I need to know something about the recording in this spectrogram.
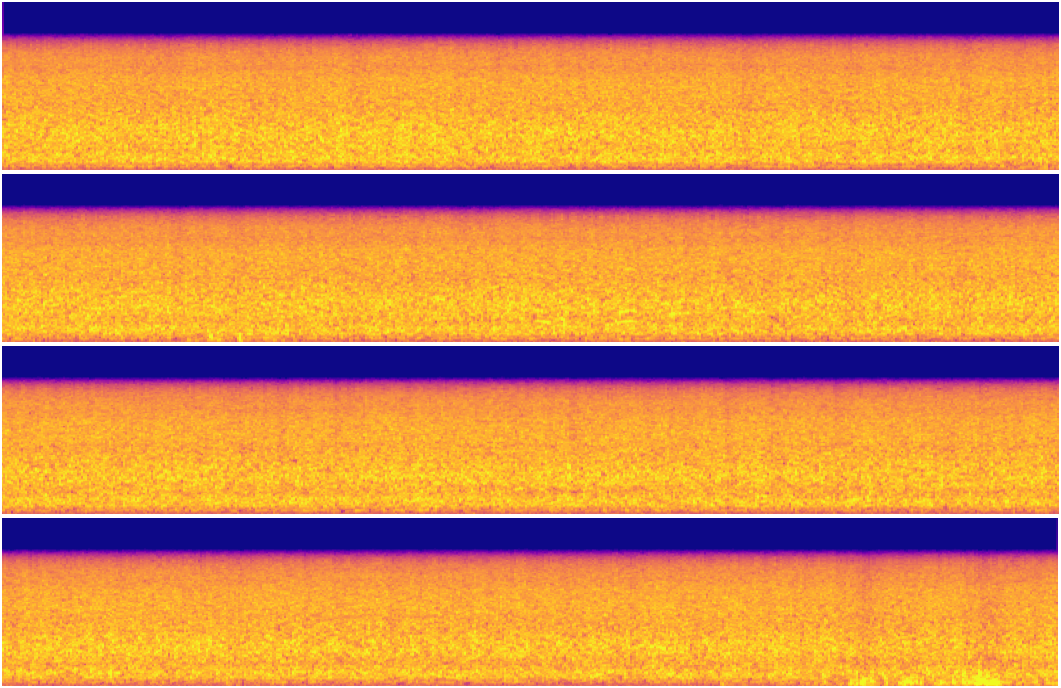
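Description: Waterfalls cascading over Plitvice's travertine barriers: a steady, unbroken rush of falling water.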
